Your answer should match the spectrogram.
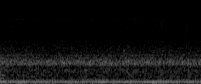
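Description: Faint steady low hum with a quiet even hiss from a steel pot of rice cooking in boiling saffron broth on the stove.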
